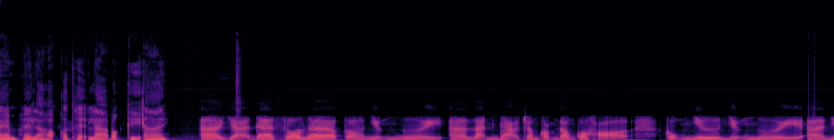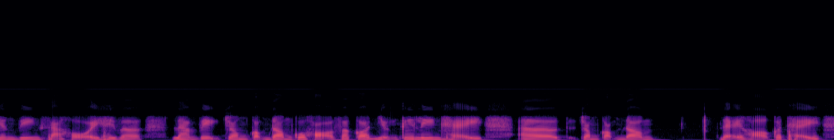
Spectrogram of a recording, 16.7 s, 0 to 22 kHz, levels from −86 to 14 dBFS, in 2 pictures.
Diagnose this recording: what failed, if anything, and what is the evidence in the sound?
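Chunks out of order at 8.08–8.14 s and 12.24–12.28 s, at the network or jitter-buffer stage. Each spot is a brief jumbled flutter with three hard joins. A 20 ms block, which fits 20 ms packets, plays two blocks late, then one block late.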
